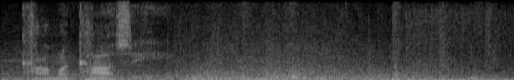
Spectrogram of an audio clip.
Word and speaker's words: kamikaze: They called it divine wind, which in Japanese is pronounced kamikaze.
